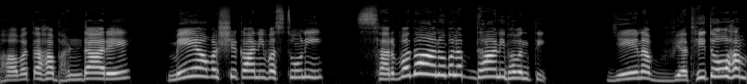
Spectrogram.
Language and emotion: Sanskrit, angry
